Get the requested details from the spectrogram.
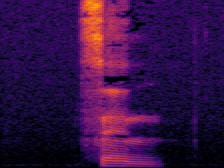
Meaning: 1. wood, timber 2. tree
- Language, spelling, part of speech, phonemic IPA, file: Navajo, tsin, noun, /t͡sʰɪ̀n/, Nv-tsin.ogg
